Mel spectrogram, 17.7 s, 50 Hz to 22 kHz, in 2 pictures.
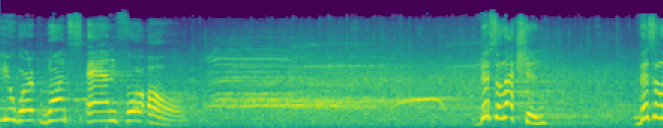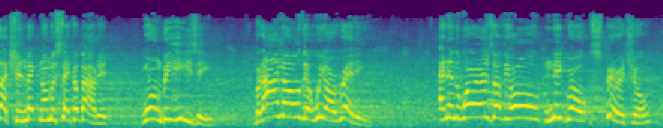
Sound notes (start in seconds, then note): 8.9 cheering and applause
